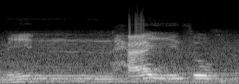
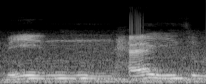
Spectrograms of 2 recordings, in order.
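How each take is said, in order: The two takes are said the same way.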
